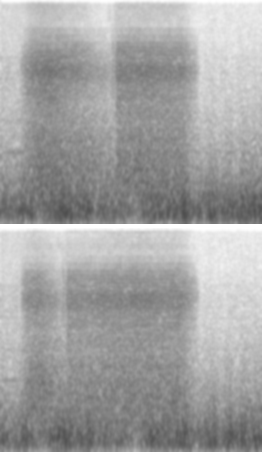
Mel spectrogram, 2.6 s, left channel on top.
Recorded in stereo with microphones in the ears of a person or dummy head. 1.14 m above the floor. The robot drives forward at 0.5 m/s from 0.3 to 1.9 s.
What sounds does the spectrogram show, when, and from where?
Only background noise.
